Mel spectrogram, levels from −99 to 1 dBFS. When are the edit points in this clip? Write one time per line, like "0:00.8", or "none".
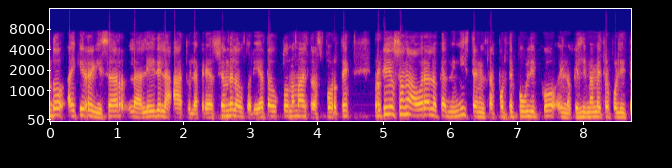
0:04.8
